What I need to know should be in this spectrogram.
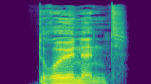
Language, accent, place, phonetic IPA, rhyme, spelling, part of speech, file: German, Germany, Berlin, [ˈdʁøːnənt], -øːnənt, dröhnend, verb, De-dröhnend.ogg
- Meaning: present participle of dröhnen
